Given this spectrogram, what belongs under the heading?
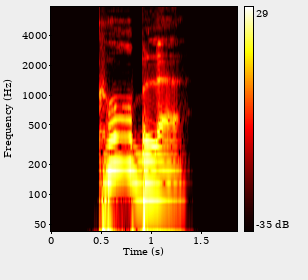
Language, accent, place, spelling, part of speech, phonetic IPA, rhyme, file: German, Germany, Berlin, kurble, verb, [ˈkʊʁblə], -ʊʁblə, De-kurble.ogg
- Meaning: inflection of kurbeln: 1. first-person singular present 2. first/third-person singular subjunctive I 3. singular imperative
